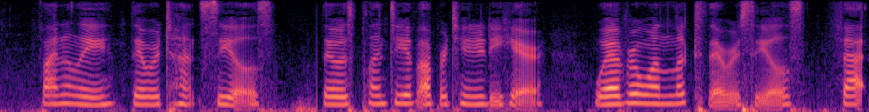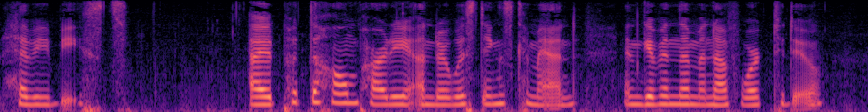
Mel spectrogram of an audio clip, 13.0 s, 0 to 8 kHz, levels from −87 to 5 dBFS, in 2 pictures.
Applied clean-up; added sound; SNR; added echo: none; none; none; none.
